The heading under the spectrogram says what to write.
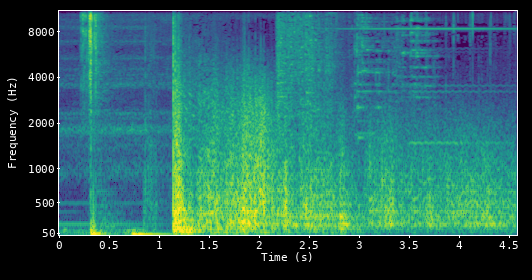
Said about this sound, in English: At 8:25 a.m., an explosion ripped through Frenchall Farm as the little caravan erupted in a fireball of tangled metal, buckled frames, and flying glass shards, as beyond its flaming curtains, smoke billowed.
